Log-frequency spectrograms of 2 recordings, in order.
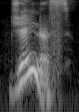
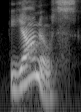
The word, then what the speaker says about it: Janus: How many of us know that the month of January is named for the god Janus or Yanos, the more correct pronunciation, the doorman, god of beginnings and endings, the one who looks both forward and backward.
